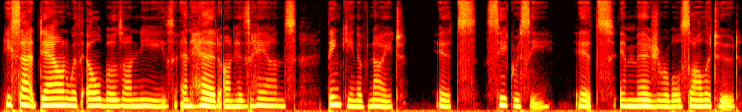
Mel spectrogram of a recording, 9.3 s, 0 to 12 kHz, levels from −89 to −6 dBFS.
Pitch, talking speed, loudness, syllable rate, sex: 190 Hz, 130 wpm, -17 LUFS, 3.9 syllables/s, female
